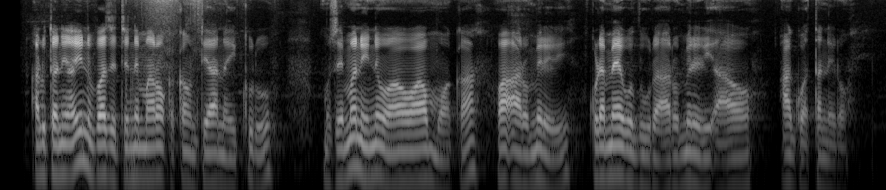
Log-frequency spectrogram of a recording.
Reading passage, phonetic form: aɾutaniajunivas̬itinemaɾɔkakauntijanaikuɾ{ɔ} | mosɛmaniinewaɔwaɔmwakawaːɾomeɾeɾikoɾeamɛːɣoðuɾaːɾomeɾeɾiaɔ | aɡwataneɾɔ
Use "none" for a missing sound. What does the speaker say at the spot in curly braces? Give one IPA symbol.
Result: u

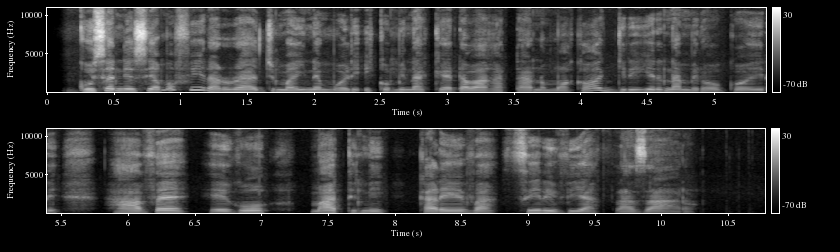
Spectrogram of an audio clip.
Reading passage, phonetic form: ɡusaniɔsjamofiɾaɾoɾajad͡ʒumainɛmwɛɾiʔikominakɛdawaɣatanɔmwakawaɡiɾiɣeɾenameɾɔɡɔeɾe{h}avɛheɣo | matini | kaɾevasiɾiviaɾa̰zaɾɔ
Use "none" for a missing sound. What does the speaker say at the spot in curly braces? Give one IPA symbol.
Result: h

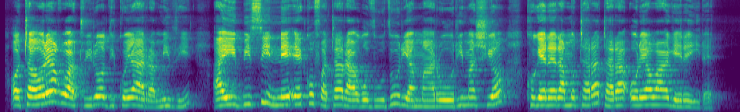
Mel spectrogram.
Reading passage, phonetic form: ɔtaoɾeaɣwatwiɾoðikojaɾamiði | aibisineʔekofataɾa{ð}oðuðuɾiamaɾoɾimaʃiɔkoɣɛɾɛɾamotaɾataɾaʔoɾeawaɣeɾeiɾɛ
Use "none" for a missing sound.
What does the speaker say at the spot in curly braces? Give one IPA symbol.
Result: ɣ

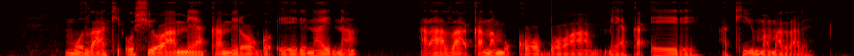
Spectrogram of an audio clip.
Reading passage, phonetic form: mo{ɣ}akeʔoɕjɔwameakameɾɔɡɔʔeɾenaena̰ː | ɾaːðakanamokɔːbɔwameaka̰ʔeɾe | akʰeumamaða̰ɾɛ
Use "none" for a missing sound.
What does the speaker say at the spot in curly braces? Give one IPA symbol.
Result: ð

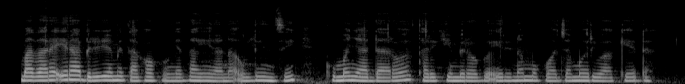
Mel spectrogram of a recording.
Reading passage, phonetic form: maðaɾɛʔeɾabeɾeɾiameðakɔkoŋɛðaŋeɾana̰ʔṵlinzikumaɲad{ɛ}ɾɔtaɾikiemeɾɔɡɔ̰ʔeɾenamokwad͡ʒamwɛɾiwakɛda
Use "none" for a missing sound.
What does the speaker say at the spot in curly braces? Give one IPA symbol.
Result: a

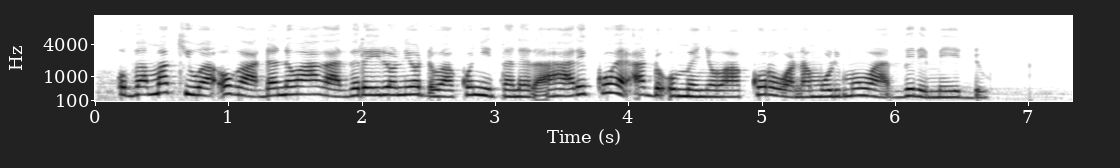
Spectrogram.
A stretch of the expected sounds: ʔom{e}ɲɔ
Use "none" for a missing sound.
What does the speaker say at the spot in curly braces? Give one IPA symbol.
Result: ɛ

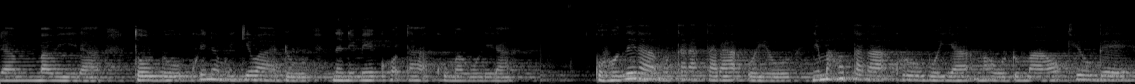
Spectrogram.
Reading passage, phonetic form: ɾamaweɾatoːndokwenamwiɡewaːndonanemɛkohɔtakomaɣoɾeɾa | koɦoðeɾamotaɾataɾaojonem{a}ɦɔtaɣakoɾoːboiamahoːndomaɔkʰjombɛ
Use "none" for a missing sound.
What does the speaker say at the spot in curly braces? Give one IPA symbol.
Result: a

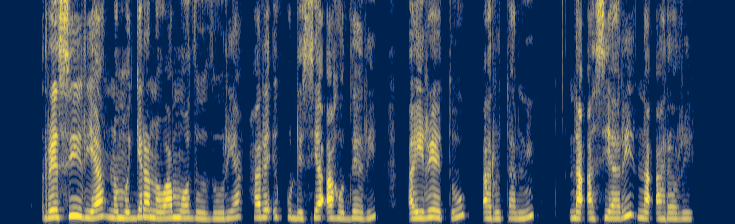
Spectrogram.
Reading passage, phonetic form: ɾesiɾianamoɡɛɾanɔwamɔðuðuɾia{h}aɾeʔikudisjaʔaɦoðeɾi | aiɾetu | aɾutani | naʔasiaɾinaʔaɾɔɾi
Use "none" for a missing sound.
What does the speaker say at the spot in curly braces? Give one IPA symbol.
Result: h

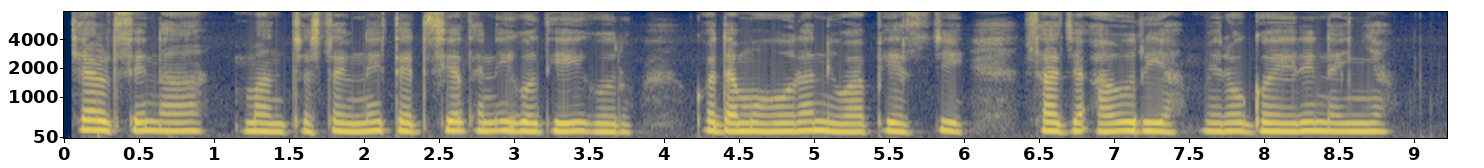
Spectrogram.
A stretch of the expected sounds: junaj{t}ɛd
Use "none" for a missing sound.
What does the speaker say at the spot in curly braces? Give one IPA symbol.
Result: t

